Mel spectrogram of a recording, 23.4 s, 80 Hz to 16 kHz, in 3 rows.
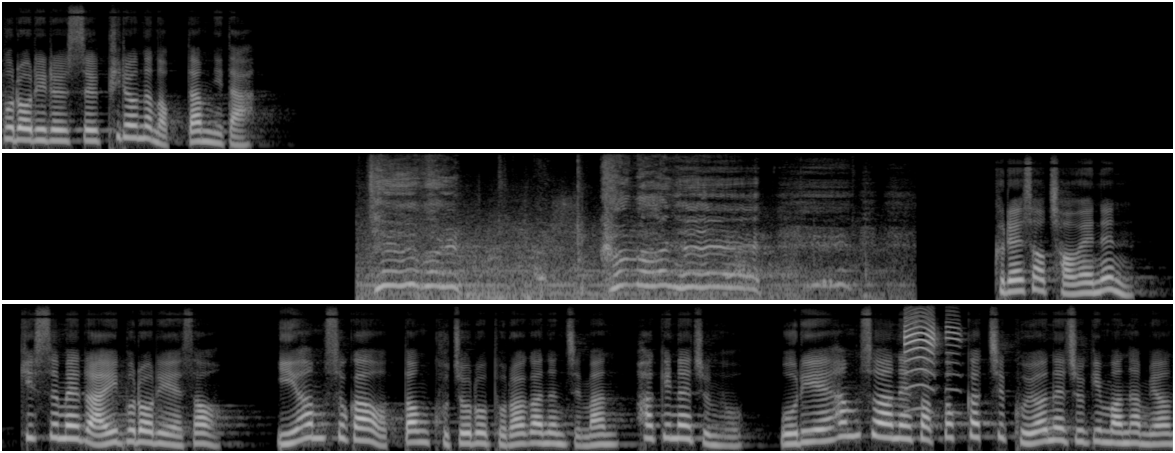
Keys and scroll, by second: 20.2 BackSpace, 22.3 BackSpace.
